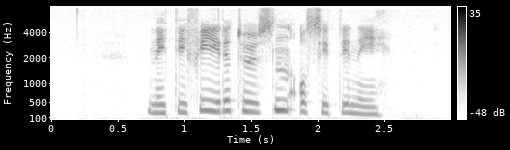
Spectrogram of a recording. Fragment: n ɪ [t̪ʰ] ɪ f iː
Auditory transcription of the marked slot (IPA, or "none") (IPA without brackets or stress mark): t̪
